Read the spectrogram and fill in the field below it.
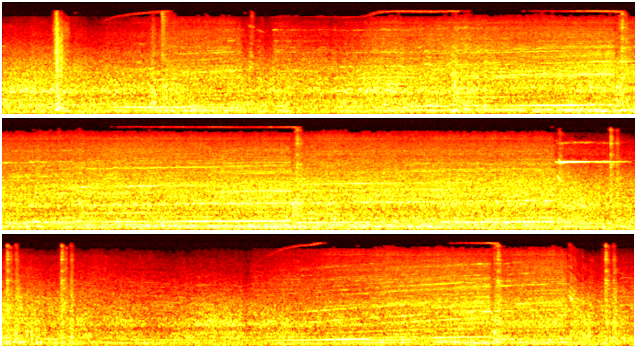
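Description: A racing car engine roars and revs up through the gears, dropping in pitch at each shift.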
